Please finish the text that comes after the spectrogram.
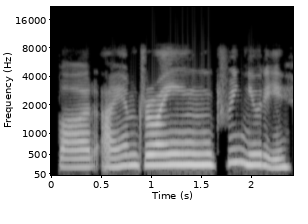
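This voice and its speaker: Smooth-voiced woman chatting on stream. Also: fairly high pitch, steady tone, a little slow, dark tone, no room sound, lo-fi sound. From Brazil. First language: Portuguese. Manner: chatty, reacts to chat messages. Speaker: artist streamer. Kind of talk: casual live-stream chat while drawing.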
